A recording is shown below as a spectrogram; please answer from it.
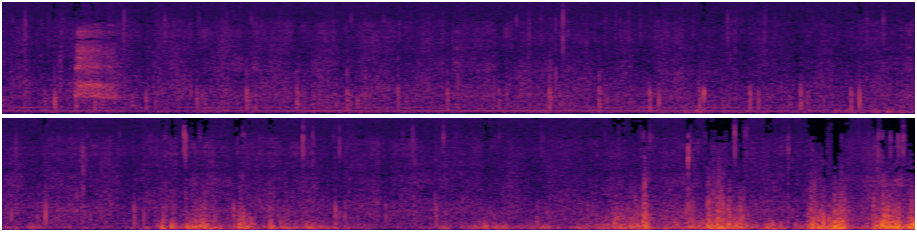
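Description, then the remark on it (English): Footsteps on an outdoor walk: a steady series of crunchy steps that grow louder and more distinct in the second half, over a low background hum and light wind noise. “But it's getting to the point where I had to go for the walk, so I stopped whatever it was I was doing, stepped away from the keyboard.”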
